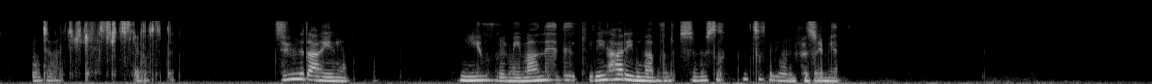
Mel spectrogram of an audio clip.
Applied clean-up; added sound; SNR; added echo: neural diffusion model UNIVERSE++.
